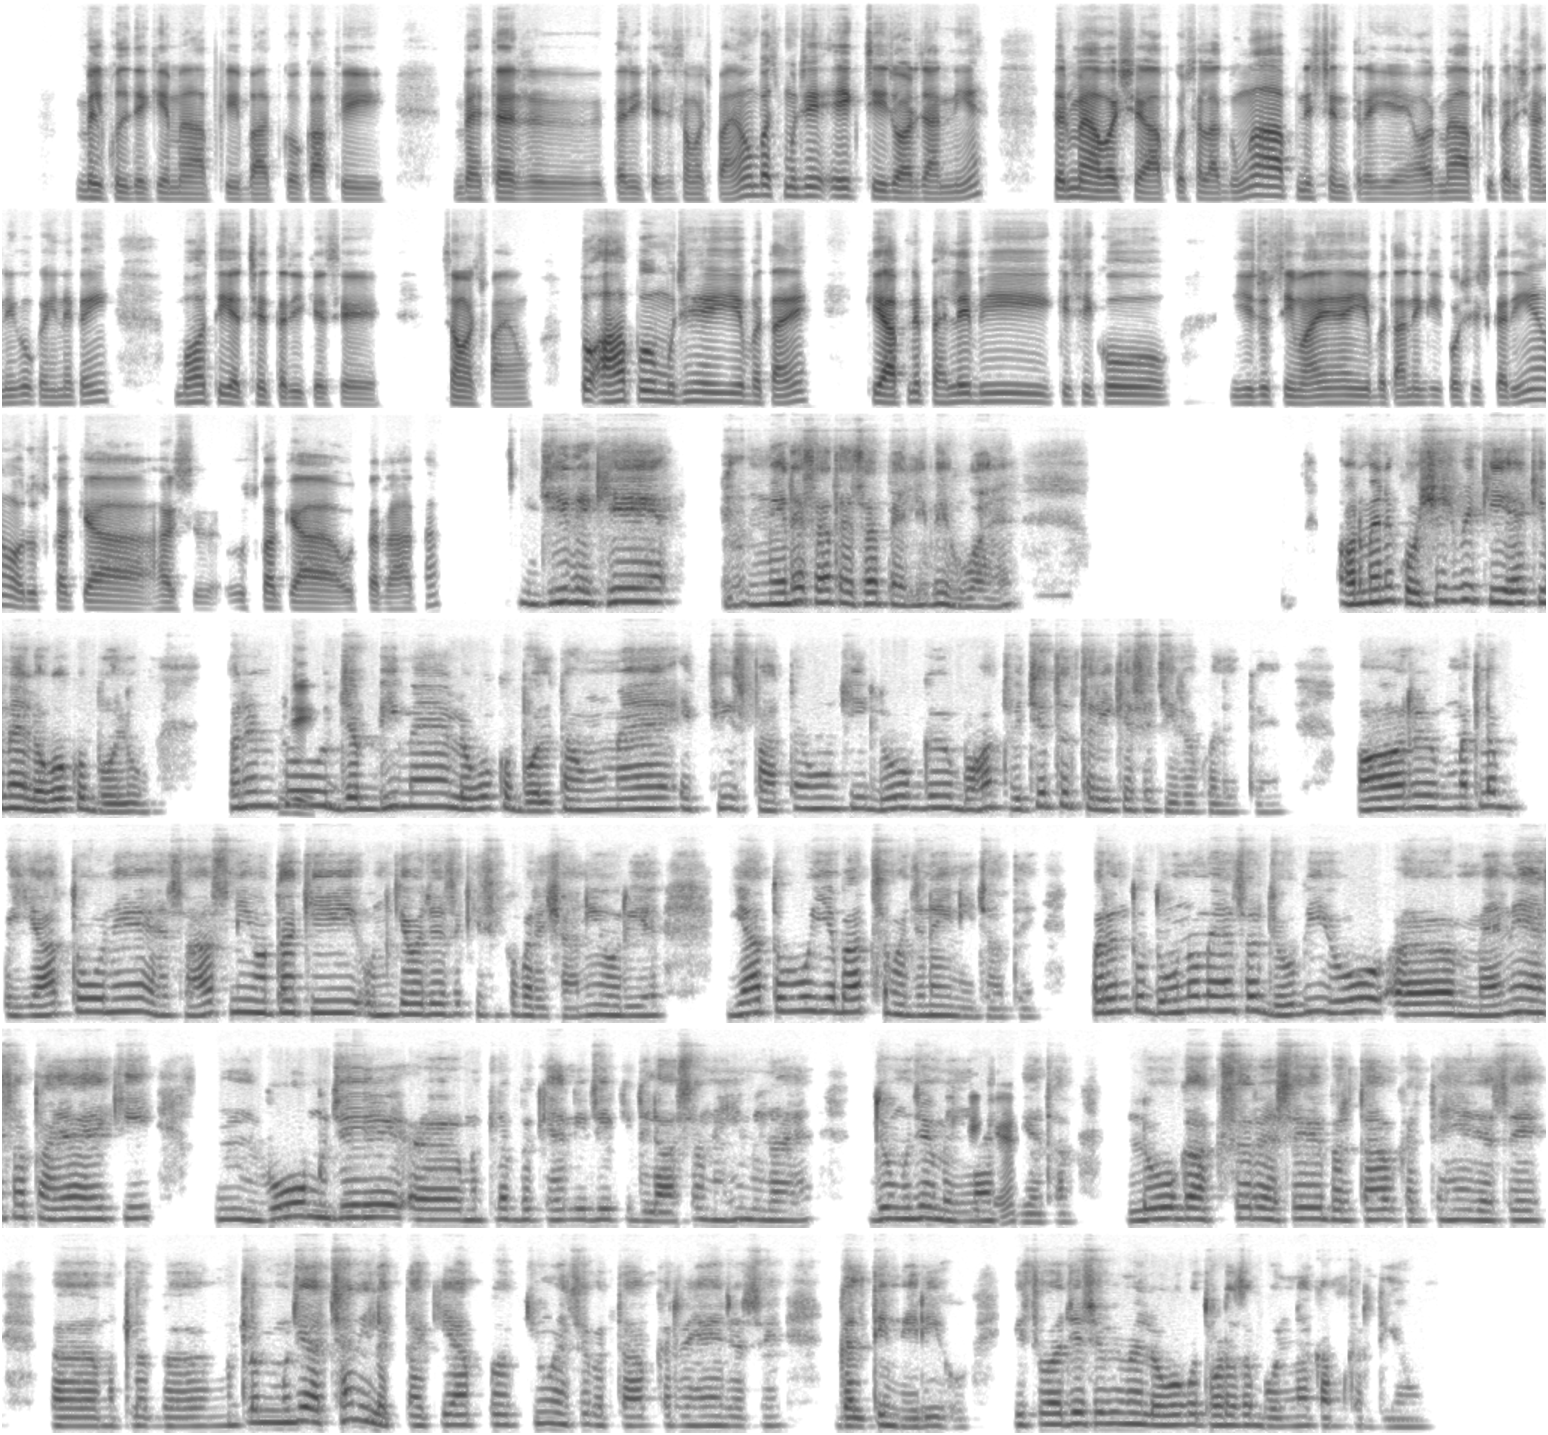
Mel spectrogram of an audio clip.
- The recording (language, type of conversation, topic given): Hindi, advice, नए रिश्ते में बिना दूरी बनाए मैं अपनी सीमाएँ कैसे स्पष्ट करूँ?
- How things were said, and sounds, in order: throat clearing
